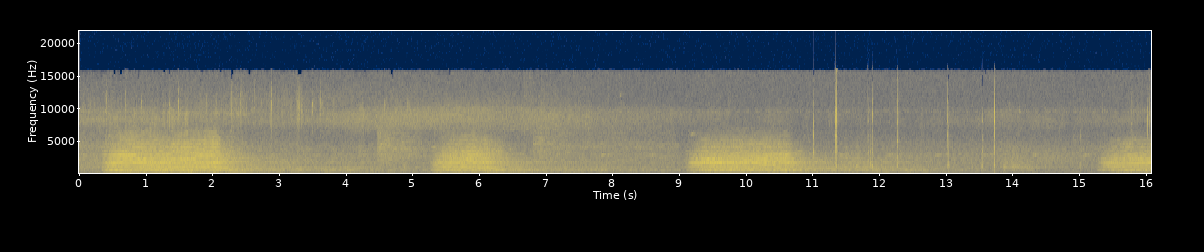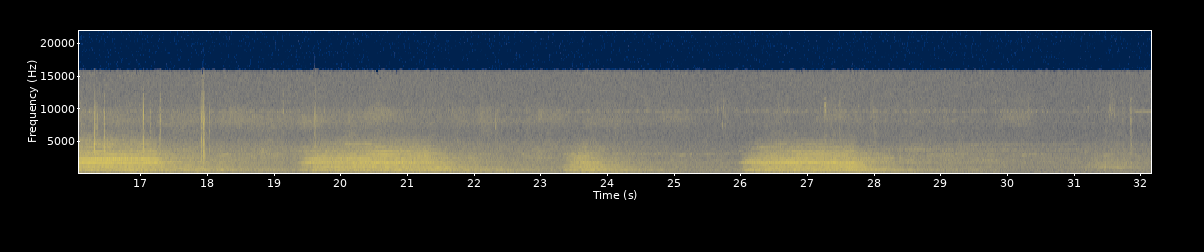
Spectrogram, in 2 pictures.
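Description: CSX diesel helper locomotives' air horn blowing seven blasts: long, short, long, then long, long, short, long, the pattern of the grade-crossing signal. Under the horn the locomotives' diesel engines run with a steady low rumble.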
